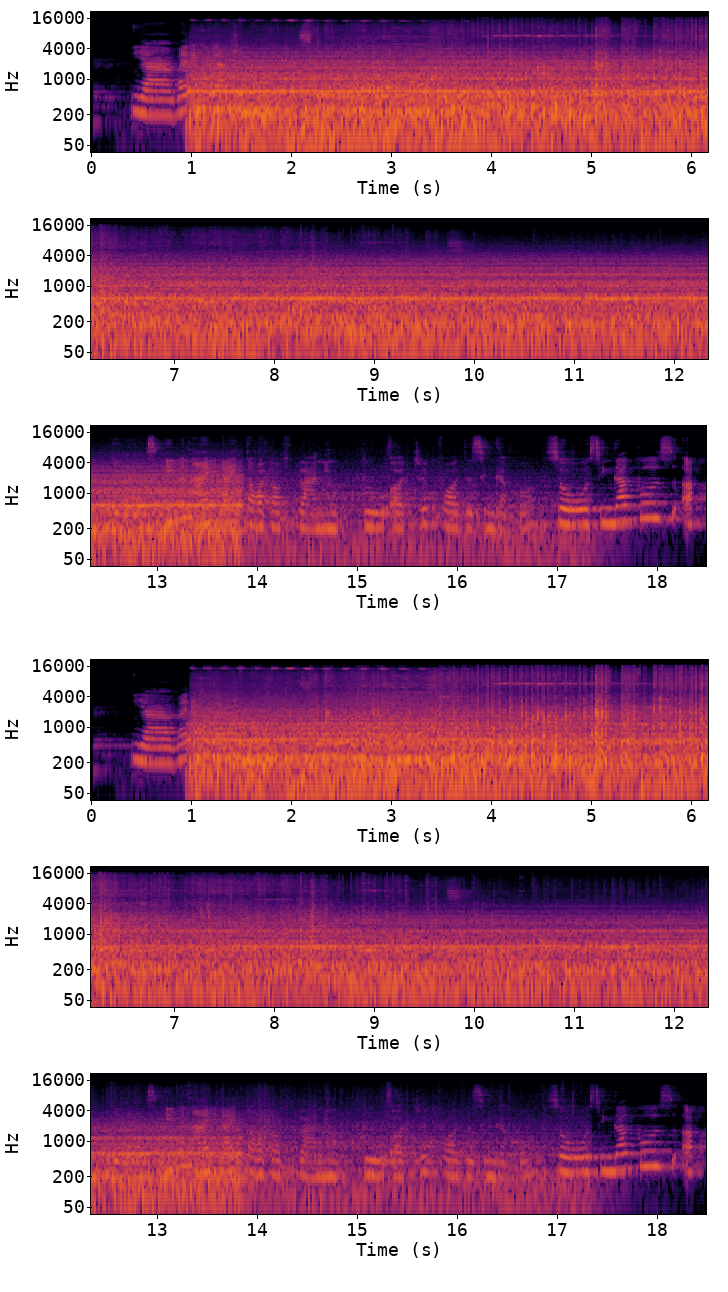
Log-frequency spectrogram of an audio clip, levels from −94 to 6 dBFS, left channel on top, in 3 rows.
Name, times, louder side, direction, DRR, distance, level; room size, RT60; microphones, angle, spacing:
voice 1, 0.4-3.7 12.4-18.3, left 2 dB, 25° left, 1.0 m, -37 dB
sound 1, 0.9-13.9, left 3 dB, 90° left, 1.5 m, -31 dB
sound 2, 1.0-17.3, right 2 dB, 40° right, 1.5 m, -34 dB
voice 2, 4.5-8.0 8.5-10.5 16.2-16.4, left 1 dB, 60° right, 7.9 m, -41 dB
25.0 x 13.0 x 8.7 m
head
